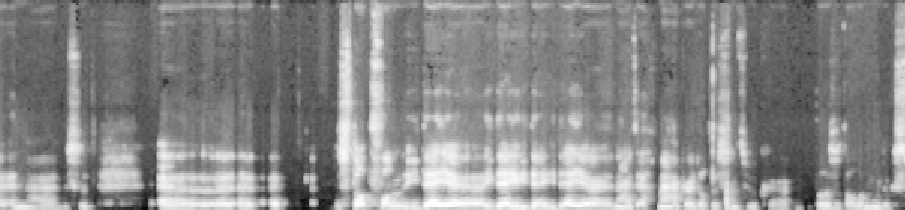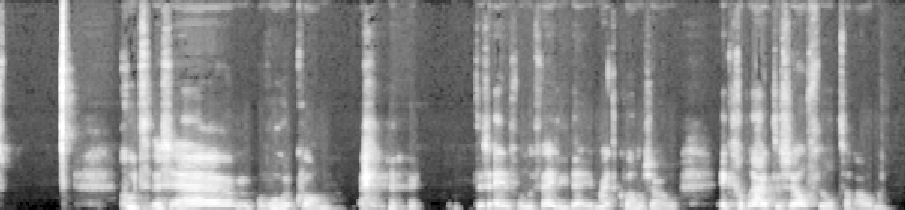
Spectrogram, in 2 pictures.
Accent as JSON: {"language": "Dutch", "town": "Spakenburg", "region": "Utrecht", "country": "Netherlands", "tie": "born or raised there", "said": "Ik kom uit Spakenburg en ik kom uit een ondernemersfamilie"}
